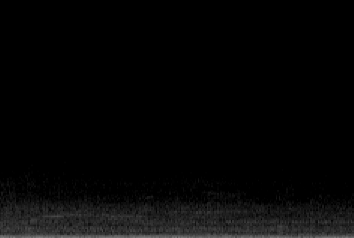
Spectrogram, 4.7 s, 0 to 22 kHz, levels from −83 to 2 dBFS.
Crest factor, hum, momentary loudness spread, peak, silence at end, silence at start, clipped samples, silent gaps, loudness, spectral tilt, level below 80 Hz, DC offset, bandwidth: 12 dB; none; 4 LU; -36 dBFS; 0 s; 0 s; under 0.1%; none; -51 LUFS; -6.5 dB/octave; -58 dBFS; under 0.1%; 16 kHz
